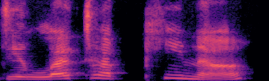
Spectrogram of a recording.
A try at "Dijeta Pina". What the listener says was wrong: That is Dijeta Pina, and I'm present. Dijeta. The double L sounds like a J. Dijeta Pina.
